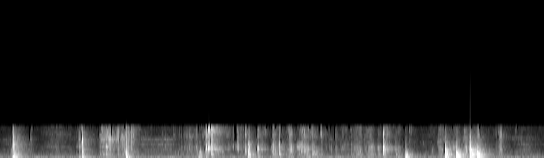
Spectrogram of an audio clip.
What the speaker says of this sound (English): cut the wing off, cut the fin off it.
